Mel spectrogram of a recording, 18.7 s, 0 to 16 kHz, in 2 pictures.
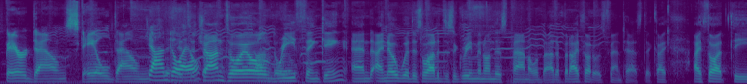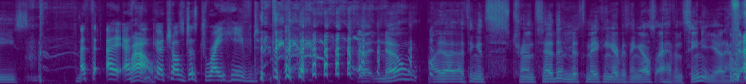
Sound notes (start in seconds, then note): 9.5 laughs; 12.8 laughing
